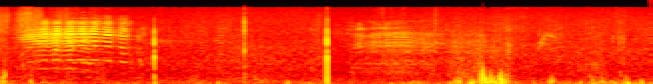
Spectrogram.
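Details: African Pygmy goat doe, one brief quavering bleat at the opening, then scattered clicks, thumps and low rumbling movement sounds.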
